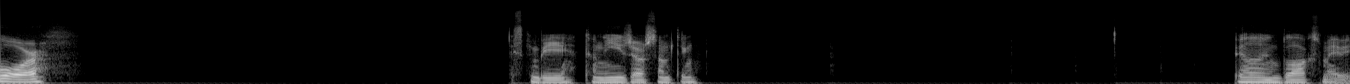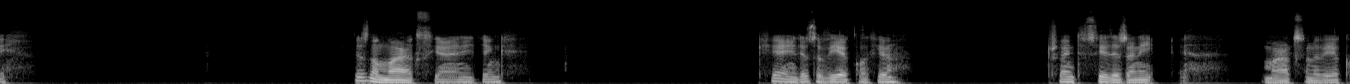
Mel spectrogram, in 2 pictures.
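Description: A young man talks calmly into a close microphone, in short bursts with pauses.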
